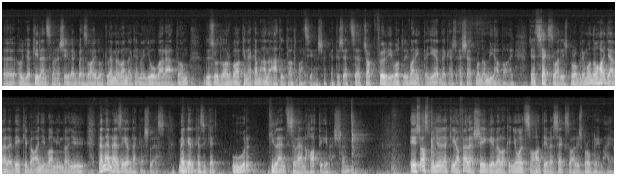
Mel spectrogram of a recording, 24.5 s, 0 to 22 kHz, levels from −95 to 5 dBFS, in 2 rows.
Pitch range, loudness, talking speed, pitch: 75-95 Hz, -24 LUFS, 160 wpm, 85 Hz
